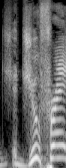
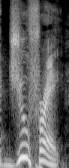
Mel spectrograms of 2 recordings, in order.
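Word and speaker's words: Giuffre: apparently in an interview, she gives the French pronunciation of her name. So, out of respect for her and her family, um, it's Virginia, uh, is it Juay? Yeah, Juay. Juay.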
